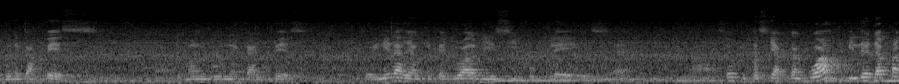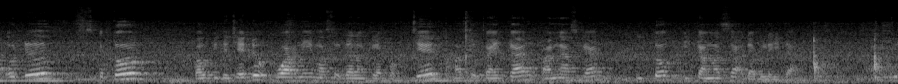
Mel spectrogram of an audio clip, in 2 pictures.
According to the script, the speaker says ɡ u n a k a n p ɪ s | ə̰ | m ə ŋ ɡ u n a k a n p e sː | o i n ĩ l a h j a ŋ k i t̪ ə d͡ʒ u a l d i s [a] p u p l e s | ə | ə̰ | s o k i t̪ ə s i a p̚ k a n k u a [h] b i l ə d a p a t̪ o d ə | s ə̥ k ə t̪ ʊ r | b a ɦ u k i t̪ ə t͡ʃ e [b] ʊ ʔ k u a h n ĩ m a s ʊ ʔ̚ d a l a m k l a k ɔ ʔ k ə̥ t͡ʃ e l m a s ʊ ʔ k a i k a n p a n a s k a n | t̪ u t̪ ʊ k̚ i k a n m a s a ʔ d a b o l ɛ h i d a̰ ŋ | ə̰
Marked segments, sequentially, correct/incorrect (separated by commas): incorrect, correct, incorrect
